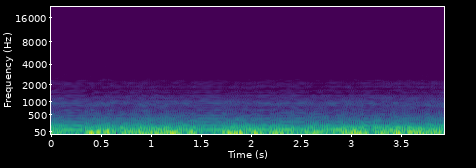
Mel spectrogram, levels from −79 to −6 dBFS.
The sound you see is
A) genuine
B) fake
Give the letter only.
B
